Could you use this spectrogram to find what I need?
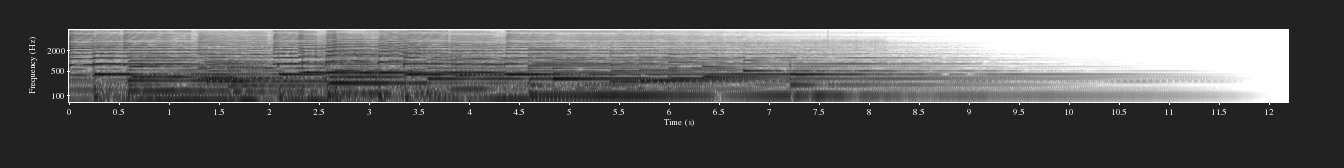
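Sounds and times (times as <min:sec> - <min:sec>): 
alto sax solo: 0:00.0 - 0:09.5.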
